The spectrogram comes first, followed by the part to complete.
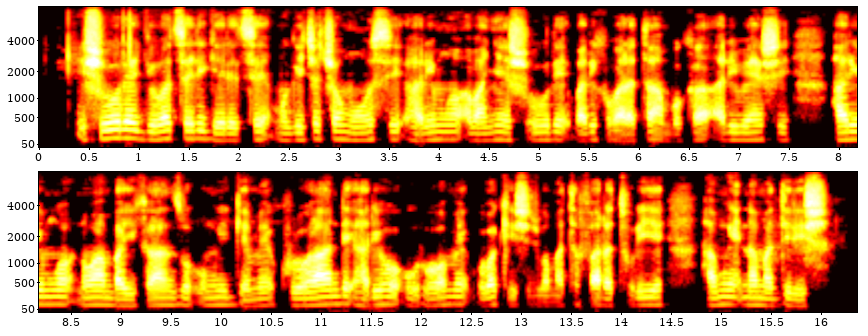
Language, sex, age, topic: Rundi, male, 25-35, education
